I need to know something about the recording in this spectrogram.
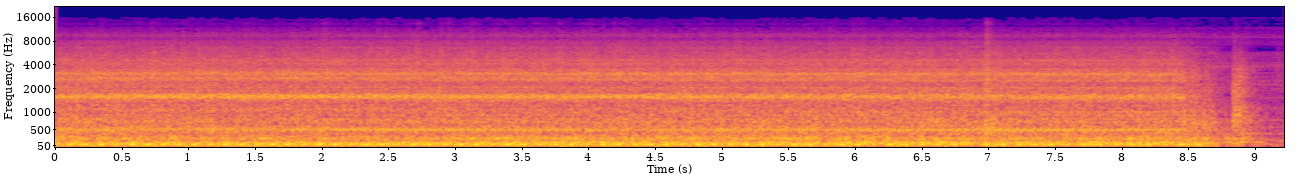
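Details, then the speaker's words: FV432 troop carrier diesel, long-sitting, first start attempt with air filters refitted: heavy diesel rumbles steadily for about eight seconds, then fades and cuts out; it starts and shuts off. "pop it back she starts and shuts off"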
